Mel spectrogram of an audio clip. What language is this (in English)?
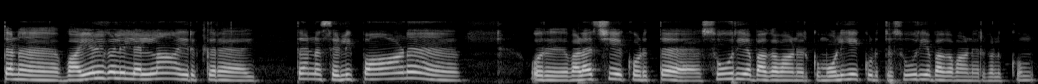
Tamil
